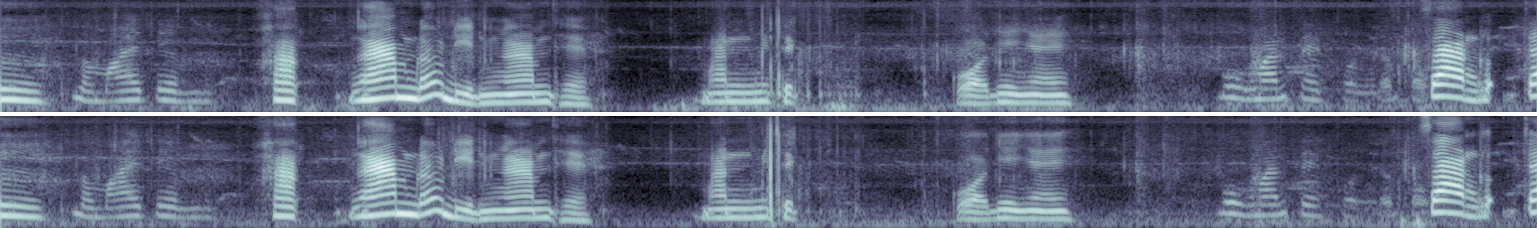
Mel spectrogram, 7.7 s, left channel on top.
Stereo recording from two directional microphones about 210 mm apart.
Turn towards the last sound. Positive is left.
turn(degrees=-5)  # may be behind; listen again after turning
